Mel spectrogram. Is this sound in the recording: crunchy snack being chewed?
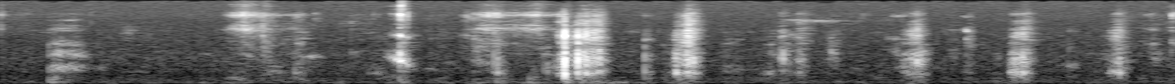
yes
